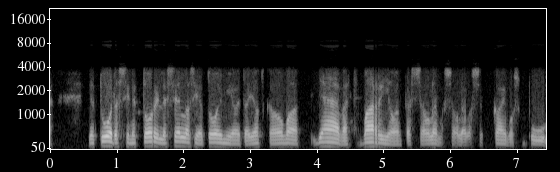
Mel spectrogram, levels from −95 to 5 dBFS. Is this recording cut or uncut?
uncut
